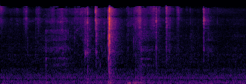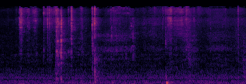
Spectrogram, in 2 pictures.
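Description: Trading cards and clear plastic card holders being handled and set down on a tabletop mat: faint scattered clicks and light rustling, with a few sharper taps.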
